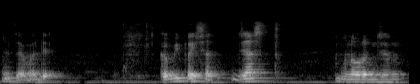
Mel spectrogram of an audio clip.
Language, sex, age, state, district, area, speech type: Marathi, male, 18-30, Maharashtra, Ratnagiri, rural, spontaneous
